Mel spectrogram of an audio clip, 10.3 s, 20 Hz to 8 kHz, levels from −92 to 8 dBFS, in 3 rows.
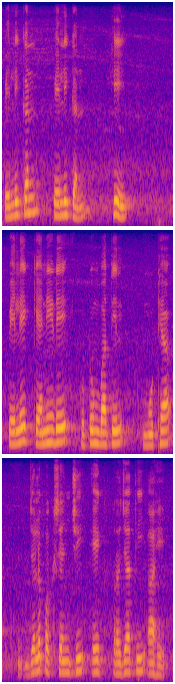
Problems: constant background noise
